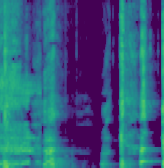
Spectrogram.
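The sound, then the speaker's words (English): A person coughs repeatedly: a rough, hacking pair of coughs, a short pause, then a quick run of three or four sharp coughs, with no talking. “I think we should start with you coughing.”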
